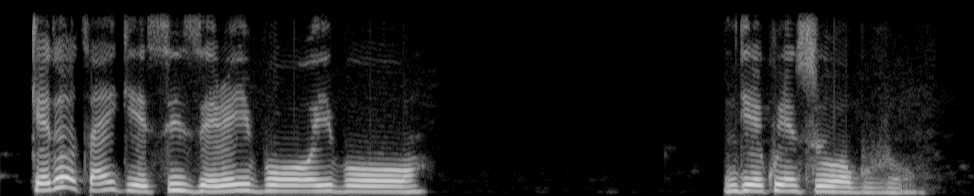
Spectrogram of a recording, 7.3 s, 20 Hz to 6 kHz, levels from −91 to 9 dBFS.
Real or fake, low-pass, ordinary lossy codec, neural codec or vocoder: real; 5.4 kHz; none; none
